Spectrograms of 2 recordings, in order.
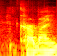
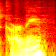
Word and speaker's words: carbine: to a mosin carbine carbine being a correct pronunciation of the word carbine as is carbine they're both correct and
